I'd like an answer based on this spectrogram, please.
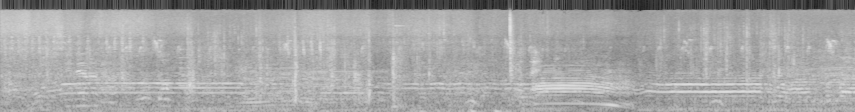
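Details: Cattle jumping onto a truck: several cows low overlapping, drawn-out moos with steady tonal layers, one deep moo sliding downward near the sixth second, amid clattering knocks and a constant background rumble.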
